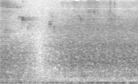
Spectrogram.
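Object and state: Nothing is struck.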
